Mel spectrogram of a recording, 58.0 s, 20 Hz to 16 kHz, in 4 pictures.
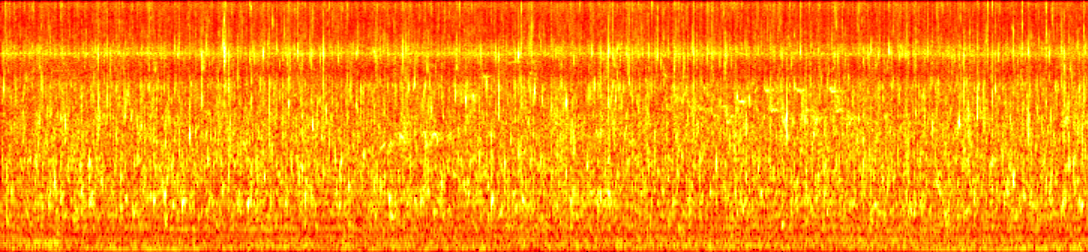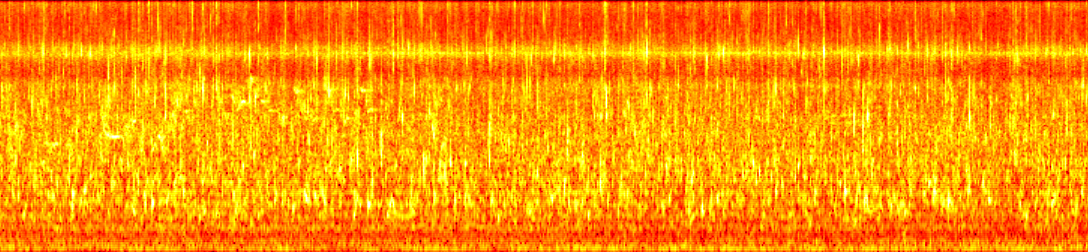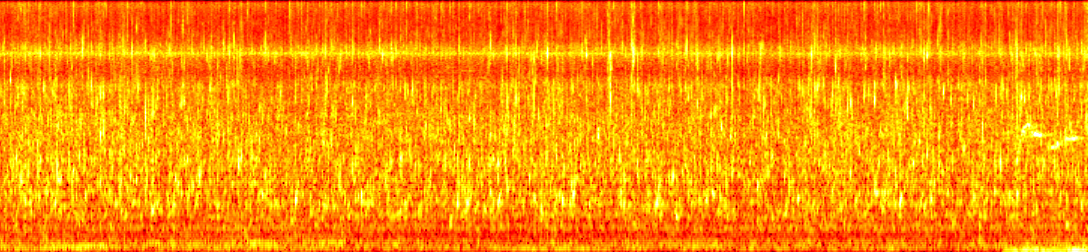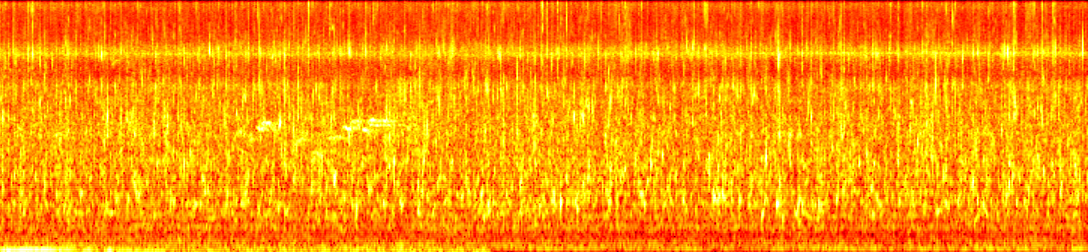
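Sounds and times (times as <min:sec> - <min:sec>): shallow river babbling: 0:42.2 - 0:52.9.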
